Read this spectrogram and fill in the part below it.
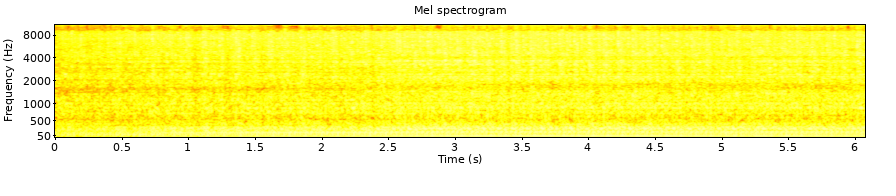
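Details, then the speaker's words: Loading shovel diesel abandoned 18 years, first start on ether at raised revs: rough, uneven idle with lumpy beat, one cylinder dropping out; sticking valve causing misfire. "that valve is still sticky but we can look at that"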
